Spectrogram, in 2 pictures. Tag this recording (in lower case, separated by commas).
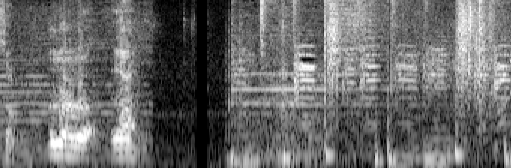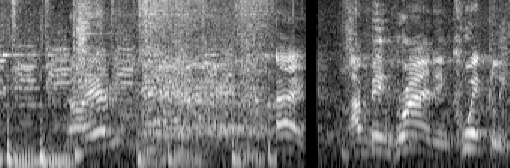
speech, music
